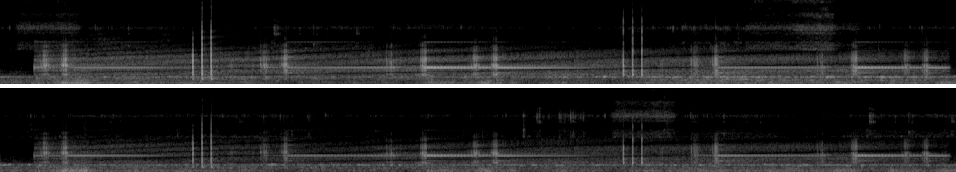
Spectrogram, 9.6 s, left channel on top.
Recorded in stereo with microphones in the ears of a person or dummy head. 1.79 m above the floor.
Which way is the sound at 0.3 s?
35° left (ahead or behind).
